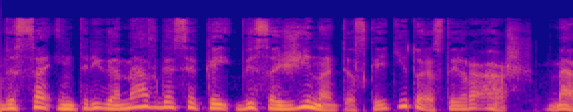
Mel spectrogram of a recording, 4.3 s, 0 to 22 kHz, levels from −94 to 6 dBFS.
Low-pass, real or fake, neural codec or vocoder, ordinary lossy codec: 14.4 kHz; fake; autoencoder, 48 kHz, 128 numbers a frame, DAC-VAE, trained on Japanese speech; MP3, 48 kbps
